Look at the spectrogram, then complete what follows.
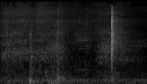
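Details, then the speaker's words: Knee clicking while walking around a museum: one sharp, crisp click over quiet room noise; joint crepitus. "that's the sound of my knee clicking."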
